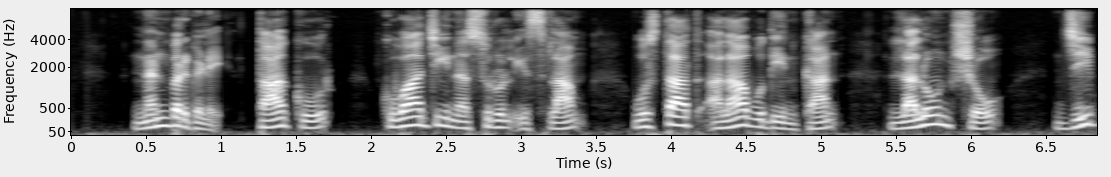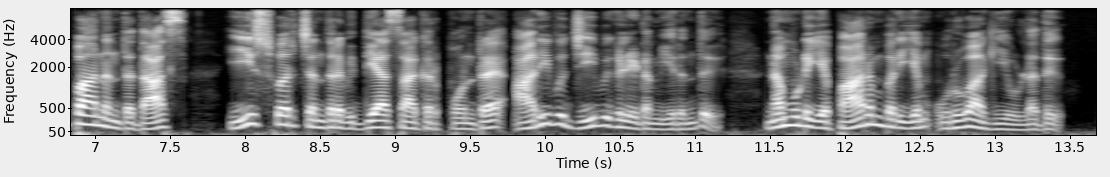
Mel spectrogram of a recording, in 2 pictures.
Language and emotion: Tamil, neutral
